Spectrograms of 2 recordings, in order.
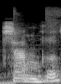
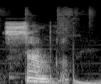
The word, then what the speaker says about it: chambre: La C y la H en francés suenan sh, por ejemplo en la palabra chambre no se dice chambre, se dice chambre.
